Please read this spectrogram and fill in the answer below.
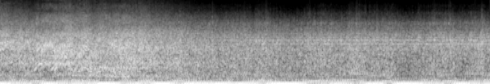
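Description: Industrial power-electronics noise: a dense wall of harsh, distorted noise over a deep drone that pulses unevenly.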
